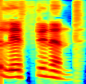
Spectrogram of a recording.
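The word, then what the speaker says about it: lieutenant: আন্ লাই ইউট আন্ কিন্তু উচ্চারণ হচ্ছে লেফটেন্ট লেফটেন্ট ওকে এরপরে দেখেন হেটেরোজেনিয়াস।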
